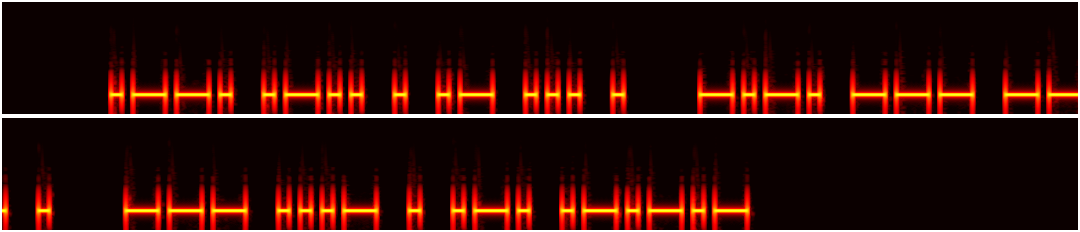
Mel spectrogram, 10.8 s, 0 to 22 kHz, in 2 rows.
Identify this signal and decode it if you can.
Morse code, heard as a keyed tone, about 22 wpm, 700 Hz. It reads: PLEASE COME OVER.
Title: Sentences from Top 1500 Words 22wpm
